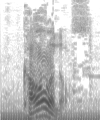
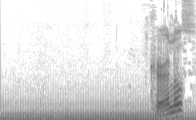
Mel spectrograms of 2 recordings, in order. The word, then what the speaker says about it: Colonels: behind and it was actually sorry the Louisville colonist Colonels kernels spell calling oh look pronounce Colonel I got to do some more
